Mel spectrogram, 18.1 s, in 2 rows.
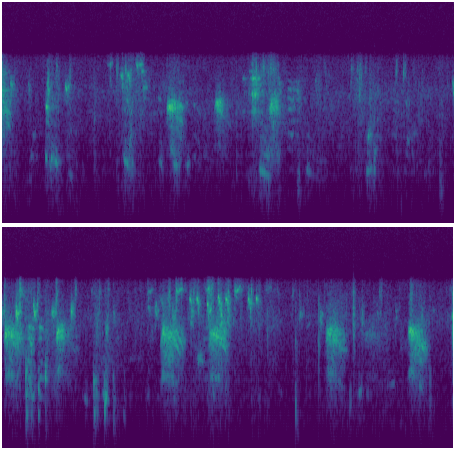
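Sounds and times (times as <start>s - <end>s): harsh bird calls: 0.0s - 1.5s, 2.1s - 6.0s, 9.0s - 11.3s, 11.9s - 18.0s.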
